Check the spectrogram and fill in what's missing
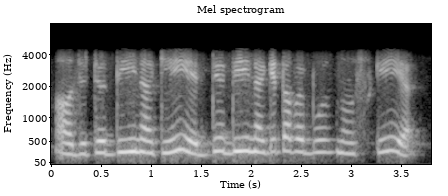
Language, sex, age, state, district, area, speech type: Nepali, female, 18-30, West Bengal, Darjeeling, rural, conversation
